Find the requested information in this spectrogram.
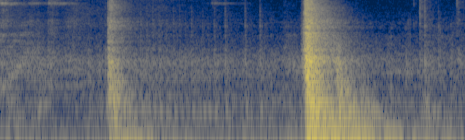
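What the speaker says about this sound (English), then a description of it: "Close the door." A door shuts at home as two separate thumps, a lighter knock and then a heavier bang that fades out, with a quiet room between them.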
